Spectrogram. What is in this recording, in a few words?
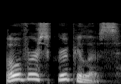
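"overscrupulous", English, British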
